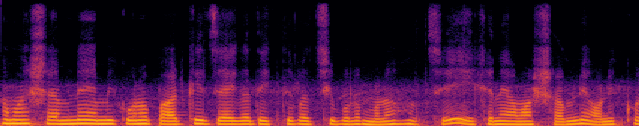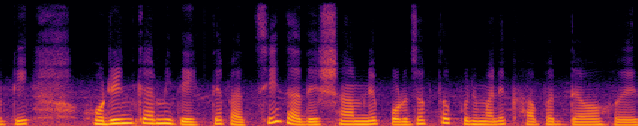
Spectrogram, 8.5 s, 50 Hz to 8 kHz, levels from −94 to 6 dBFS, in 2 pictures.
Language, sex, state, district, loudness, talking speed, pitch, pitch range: Bengali, female, West Bengal, Malda, -16 LUFS, 195 wpm, 200 Hz, 185-220 Hz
